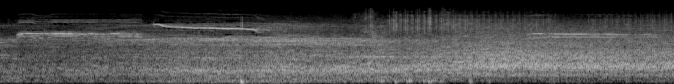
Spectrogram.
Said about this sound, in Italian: Che spettacolo sentire il pubblico che esulta.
